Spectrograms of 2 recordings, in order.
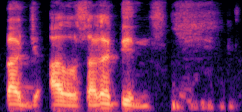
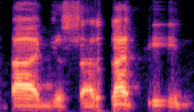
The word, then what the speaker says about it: Tajus Salatin: Tajus Salatin ini menarik juga kerana saya mendengar dalam beberapa seminar ada pakar filologi Melayu menyebut sebagai Taj al-Salatin. Padahal ejaannya memang begitu, tapi kita faham bahawa sebutannya betul Tajus Salatin.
